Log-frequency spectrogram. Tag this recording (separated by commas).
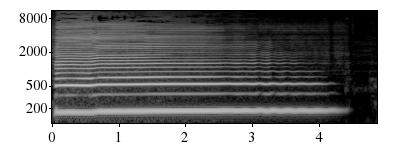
Musical instrument, Music, Wind instrument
